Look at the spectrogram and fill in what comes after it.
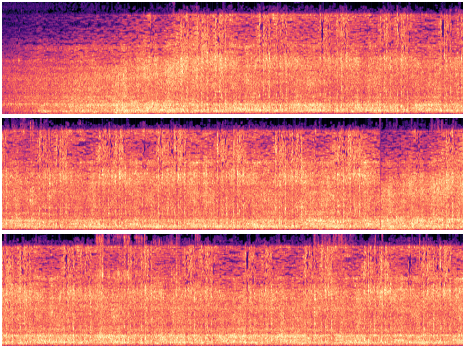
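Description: Passenger train running past at speed: a continuous, even rumble of wheels on rail with a steady whine held throughout, building up in the first second or two.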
